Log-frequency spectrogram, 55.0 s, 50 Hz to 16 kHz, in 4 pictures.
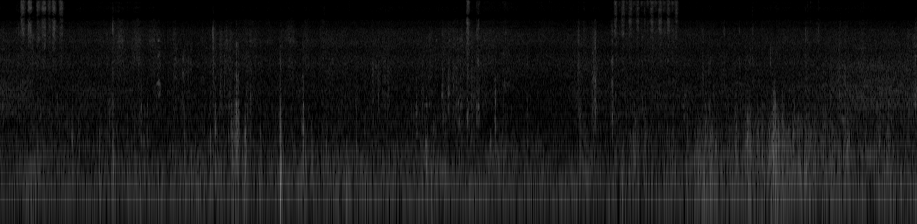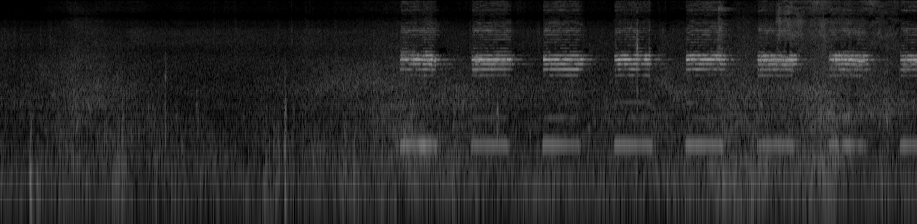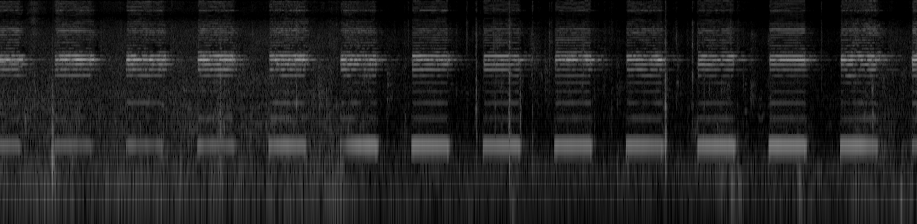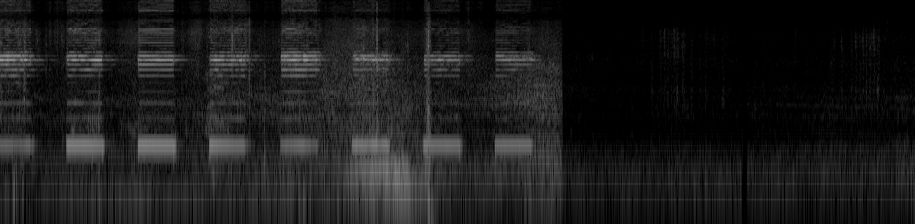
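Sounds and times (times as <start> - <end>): car alarm horn pulses: 19.7 - 49.6.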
